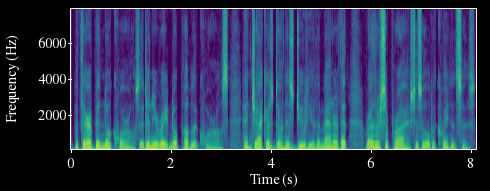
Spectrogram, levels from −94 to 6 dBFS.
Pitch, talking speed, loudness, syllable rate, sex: 140 Hz, 200 wpm, -16 LUFS, 5.5 syllables/s, male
